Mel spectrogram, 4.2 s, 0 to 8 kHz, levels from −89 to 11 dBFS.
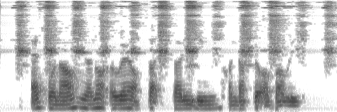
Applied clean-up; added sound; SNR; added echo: classical method spectral subtraction.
